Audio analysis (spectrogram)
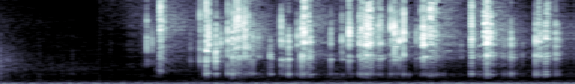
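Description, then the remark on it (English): Dice clatter across a hard surface in a quick flurry of sharp clicks and rattles over a low steady background rumble, with no one speaking; a die is rolled twice. “Oh, why are you rolling a dice twice?”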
